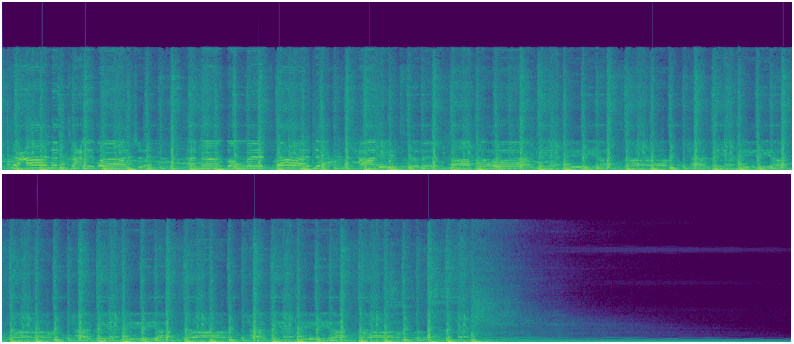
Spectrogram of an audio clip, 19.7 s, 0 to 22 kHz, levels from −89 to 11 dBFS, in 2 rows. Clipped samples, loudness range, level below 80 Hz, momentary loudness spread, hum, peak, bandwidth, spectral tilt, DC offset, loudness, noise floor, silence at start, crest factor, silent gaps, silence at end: under 0.1%; 8 LU; -20 dBFS; 20 LU; none; 0 dBFS; 16.5 kHz; -4.5 dB/octave; under 0.1%; -12 LUFS; -34 dBFS; 0 s; 12 dB; none; 0 s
